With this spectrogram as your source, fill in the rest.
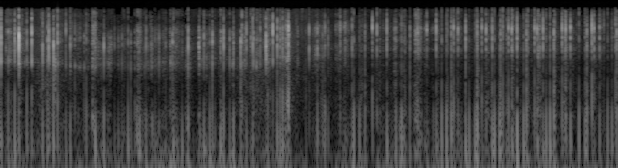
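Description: A small artificial lemon, probably plastic or foam, is held in both hands and fast-tapped with long pink nails. The result is a steady run of dense, crisp clicks that are bright and dry, each dying away almost instantly, with a light crinkly rustle between taps.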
